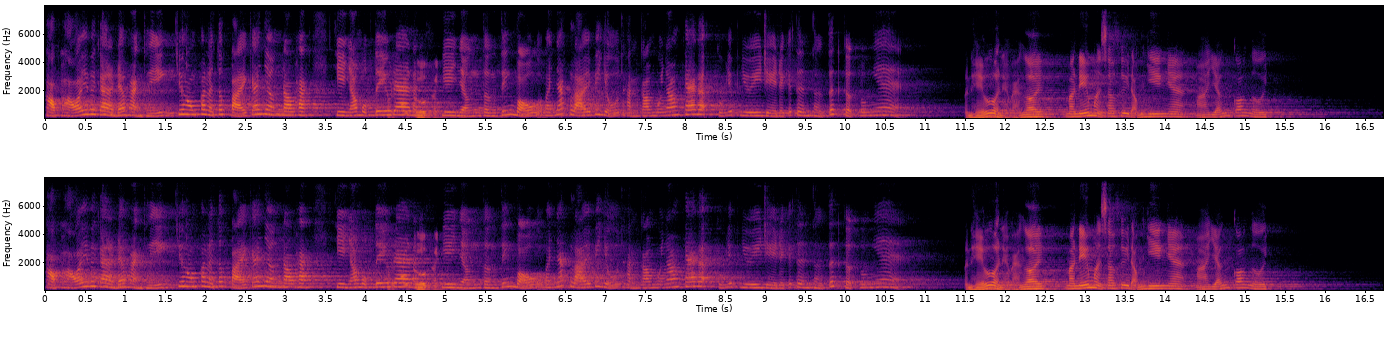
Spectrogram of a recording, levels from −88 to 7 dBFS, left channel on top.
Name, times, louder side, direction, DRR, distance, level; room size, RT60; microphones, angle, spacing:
voice 1, 0.0-4.7 5.0-10.7, left 2 dB, 25° left, 8 dB, 1.4 m, -27 dB
voice 2, 4.4-5.1 11.5-15.3, right 1 dB, 10° right, 10 dB, 0.9 m, -27 dB
26.5 x 16.0 x 9.1 m, 2.7 s
head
